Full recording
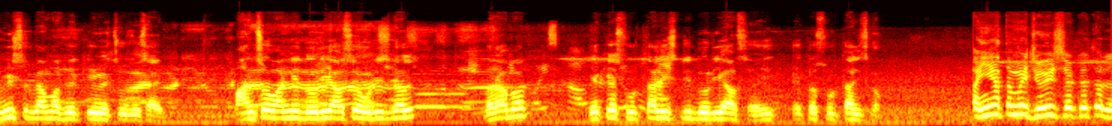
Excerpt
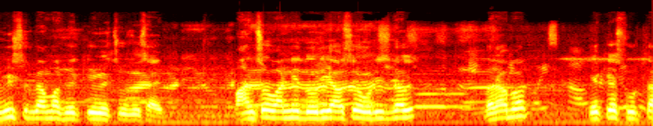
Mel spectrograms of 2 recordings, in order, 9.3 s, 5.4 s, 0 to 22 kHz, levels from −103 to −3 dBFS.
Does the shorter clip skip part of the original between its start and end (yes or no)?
no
